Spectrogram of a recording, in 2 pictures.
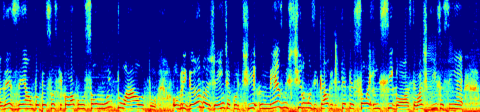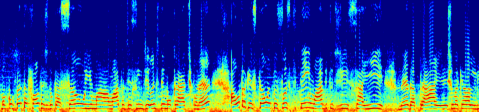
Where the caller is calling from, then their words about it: Joinville, Santa Catarina, Brazil; Oi, gurias, boa tarde, tudo bem com vocês? … sou aqui de Joinville.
